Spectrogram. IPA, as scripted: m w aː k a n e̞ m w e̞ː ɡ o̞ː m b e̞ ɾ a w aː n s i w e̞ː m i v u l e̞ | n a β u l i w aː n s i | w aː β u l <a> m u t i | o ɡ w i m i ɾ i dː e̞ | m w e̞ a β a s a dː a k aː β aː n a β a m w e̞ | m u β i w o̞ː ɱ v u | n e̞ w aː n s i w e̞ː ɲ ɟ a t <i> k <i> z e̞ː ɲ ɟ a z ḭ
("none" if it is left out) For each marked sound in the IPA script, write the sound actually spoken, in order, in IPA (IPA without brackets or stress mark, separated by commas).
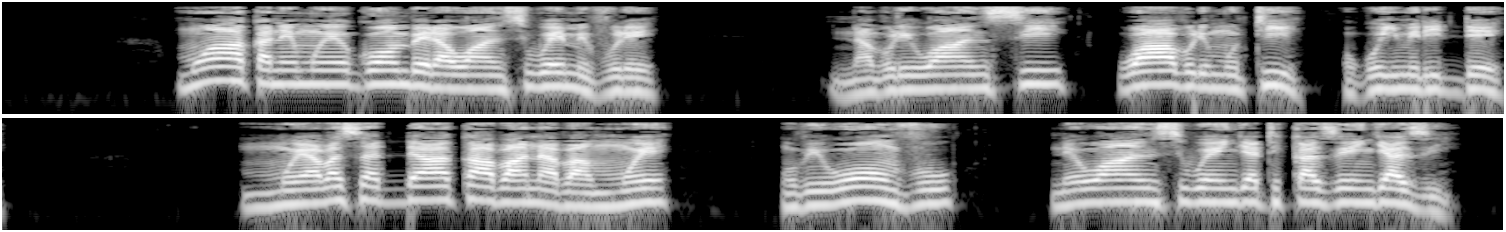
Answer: i, i, a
